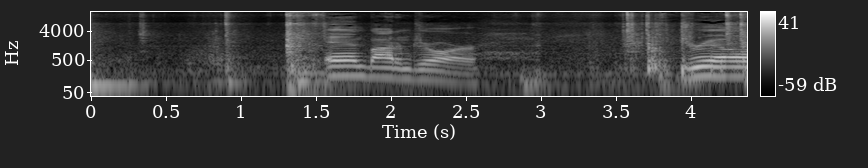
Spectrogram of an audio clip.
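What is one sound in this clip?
Hands shift tool cases and bags, which bump and rustle.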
